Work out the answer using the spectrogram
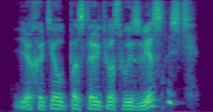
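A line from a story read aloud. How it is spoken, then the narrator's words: Calm declaration. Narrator (Russian): спокойным тоном заявил Мейсон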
